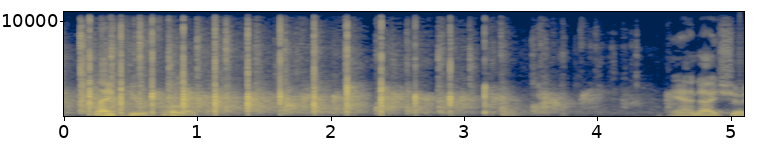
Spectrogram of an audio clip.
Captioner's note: applause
